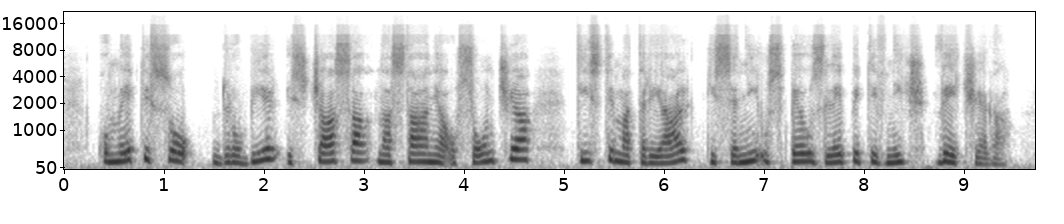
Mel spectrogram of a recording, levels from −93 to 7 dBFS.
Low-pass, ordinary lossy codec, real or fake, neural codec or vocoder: 19.8 kHz; Opus, 16 kbps; fake; autoencoder, 48 kHz, 128 numbers a frame, DAC-VAE, trained on Japanese speech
